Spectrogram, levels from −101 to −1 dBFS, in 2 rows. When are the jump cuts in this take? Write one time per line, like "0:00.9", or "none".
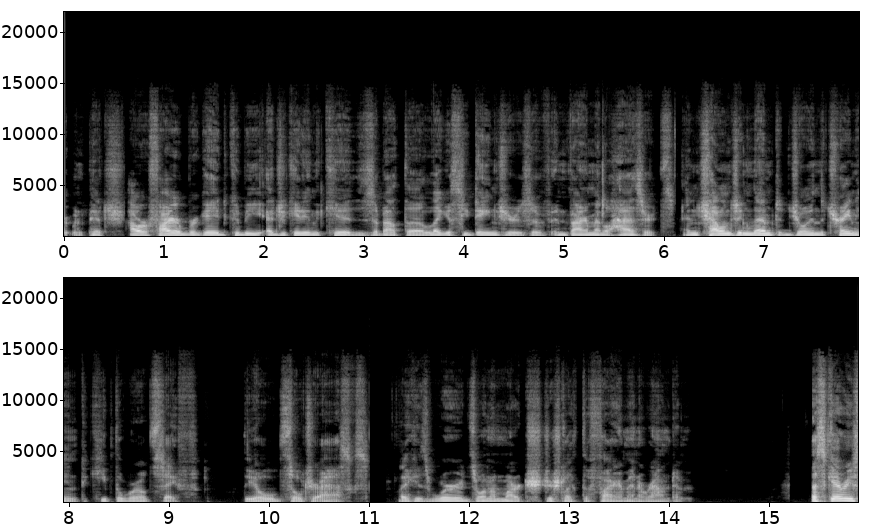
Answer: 0:09.6
0:11.2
